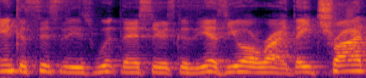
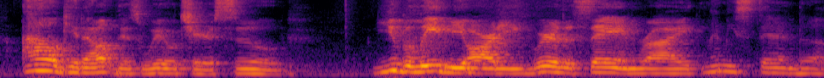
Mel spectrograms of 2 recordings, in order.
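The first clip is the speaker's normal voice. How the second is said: flat, monotone put-on delivery; 3 semitones lower than usual. Mocking a TV character's line delivery: monotone Quinn impression. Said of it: "she was very monotone".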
